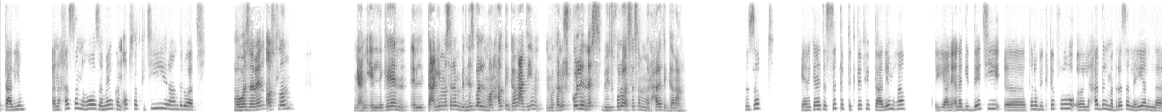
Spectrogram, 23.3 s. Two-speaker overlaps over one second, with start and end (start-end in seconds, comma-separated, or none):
none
